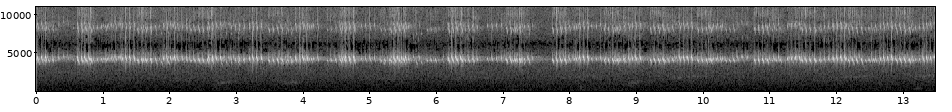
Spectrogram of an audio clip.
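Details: Cricket chirping sounds for sleep: sharp, high pulsed bursts repeating around once per second, overlapping chorus of insects, no wind or voices.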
